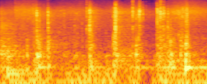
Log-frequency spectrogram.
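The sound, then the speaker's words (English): A Betamax video recorder ejecting a tape gives a few crisp mechanical clicks and ticks spread over a moment, fairly quiet and evenly paced. “Compare ejecting a tape on the Betamax to the VHS. First, watch the Betamax.”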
